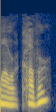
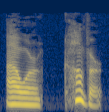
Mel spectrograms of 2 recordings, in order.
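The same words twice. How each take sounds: First: Said in the usual way. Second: Slow and patient, spelling it out; slowly, as to a small child. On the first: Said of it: "he repeated slowly". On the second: Acted. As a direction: drag each word as if explaining to a child. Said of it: "he repeated slowly, as if talking to a small child".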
